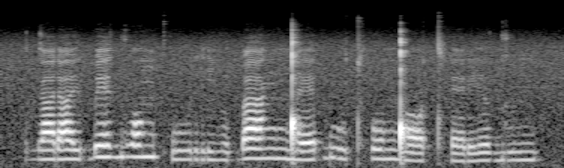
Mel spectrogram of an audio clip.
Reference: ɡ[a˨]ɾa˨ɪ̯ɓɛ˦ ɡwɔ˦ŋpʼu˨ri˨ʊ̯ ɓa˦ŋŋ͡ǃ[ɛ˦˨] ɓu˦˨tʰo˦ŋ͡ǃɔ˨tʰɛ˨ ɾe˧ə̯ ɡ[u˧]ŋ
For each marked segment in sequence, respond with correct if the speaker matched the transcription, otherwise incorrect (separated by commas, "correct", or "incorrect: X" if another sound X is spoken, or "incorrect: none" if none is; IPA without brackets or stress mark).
correct, incorrect: ɛ˨˦, incorrect: ɯ˧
